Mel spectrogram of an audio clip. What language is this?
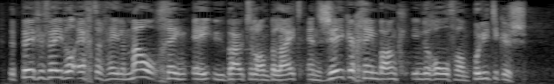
Dutch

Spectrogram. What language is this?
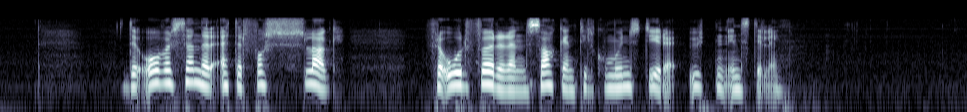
Norwegian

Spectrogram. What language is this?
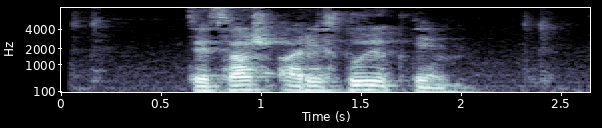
Western Mari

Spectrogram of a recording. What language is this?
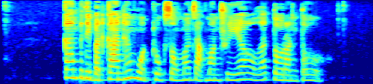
Thai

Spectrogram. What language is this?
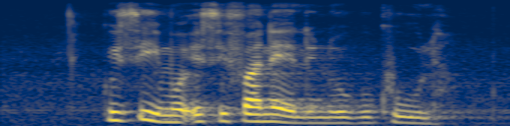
Zulu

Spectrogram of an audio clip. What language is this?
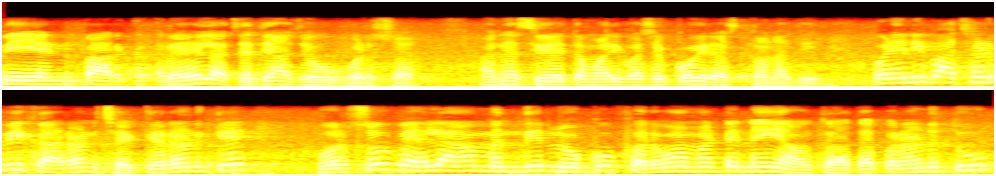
Gujarati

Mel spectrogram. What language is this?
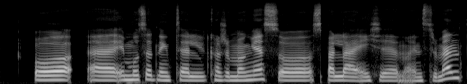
Norwegian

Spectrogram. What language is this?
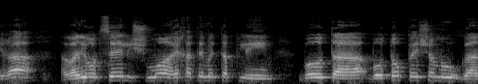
Hebrew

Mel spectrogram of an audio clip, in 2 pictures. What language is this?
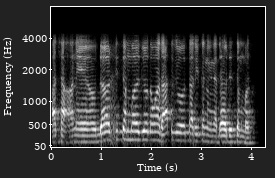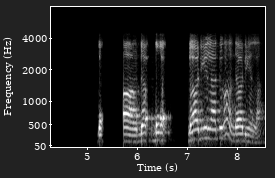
Sindhi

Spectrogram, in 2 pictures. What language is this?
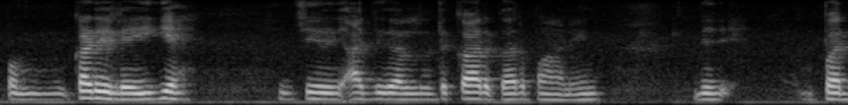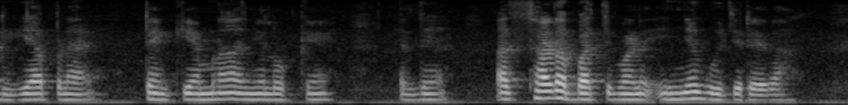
Dogri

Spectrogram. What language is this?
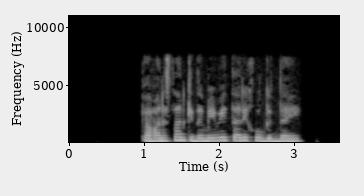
Pashto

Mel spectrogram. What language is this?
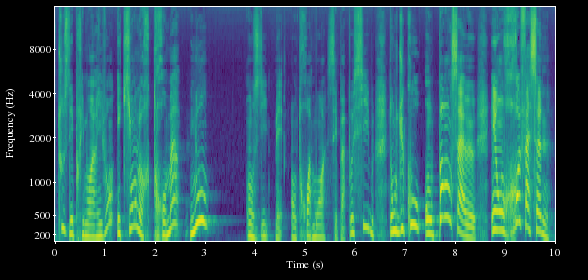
French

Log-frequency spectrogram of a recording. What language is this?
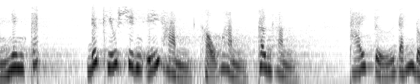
Vietnamese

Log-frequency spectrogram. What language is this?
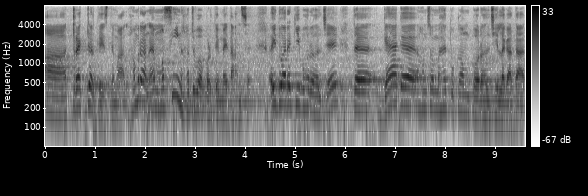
Maithili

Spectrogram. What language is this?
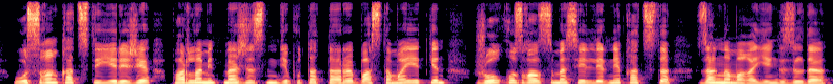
Kazakh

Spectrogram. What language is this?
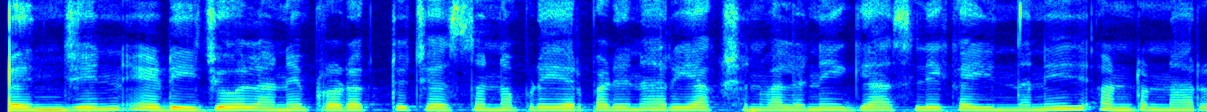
Telugu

